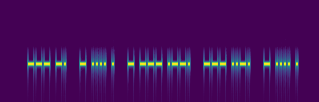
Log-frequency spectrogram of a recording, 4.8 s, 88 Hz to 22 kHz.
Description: Morse code, heard as a keyed tone, about 40 wpm, 700 Hz. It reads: ON THE TOP OF THE
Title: Sets of 5 Words Encore 40wpm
